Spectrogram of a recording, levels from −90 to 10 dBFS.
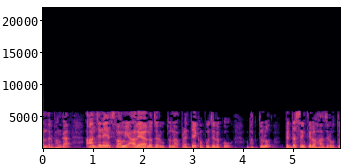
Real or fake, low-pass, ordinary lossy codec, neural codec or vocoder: fake; 7.2 kHz; MP3, 24 kbps; codec, 16 kHz, 16 kbps, FunCodec, trained on LibriTTS, 50 frames a second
